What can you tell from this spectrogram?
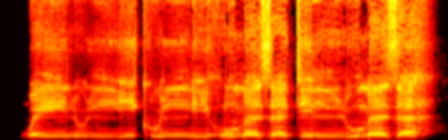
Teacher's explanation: Ha, which we said came from the deepest part of the throat, the part that is closest to the chest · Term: letter Ha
